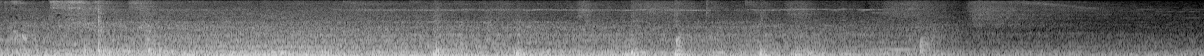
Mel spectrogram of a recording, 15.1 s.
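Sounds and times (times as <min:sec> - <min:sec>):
train rumbling and braking: 0:00.0 - 0:15.0
thin high brake squeal: 0:04.6 - 0:15.0.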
